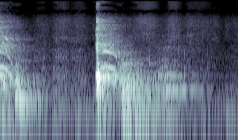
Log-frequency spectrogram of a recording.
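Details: Patient in a case-taking interview: cough began after throat pain, became phlegmy, then dry; described as forceful and hard to stop, making the eyes water and causing involuntary urination. A single sharp, forceful cough after a quiet stretch, with faint speech before it; chronic cough.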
